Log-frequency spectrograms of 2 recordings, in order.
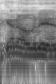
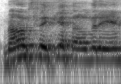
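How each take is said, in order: First: Said in the usual way. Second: High, loud call across the room. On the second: Retold or imitated. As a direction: yell to summon a mate from over there. Retold calling friend over.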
